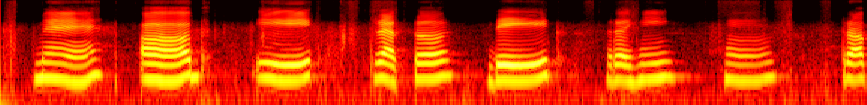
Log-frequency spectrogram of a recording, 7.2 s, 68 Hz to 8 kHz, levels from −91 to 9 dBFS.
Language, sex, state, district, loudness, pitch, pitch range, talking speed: Hindi, female, Punjab, Fazilka, -15 LUFS, 225 Hz, 210-235 Hz, 75 wpm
